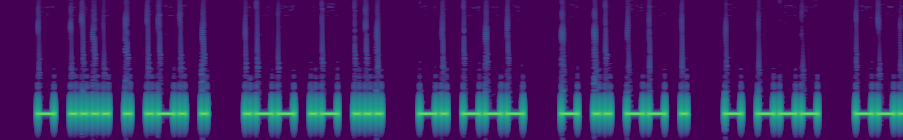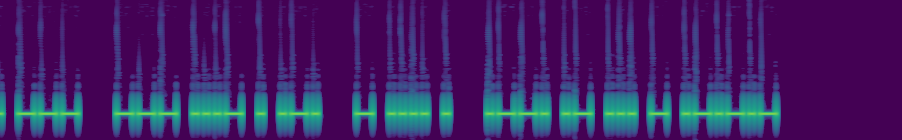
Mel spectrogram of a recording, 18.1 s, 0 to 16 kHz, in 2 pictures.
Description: Morse code, heard as a keyed tone, about 22 wpm, 700 Hz. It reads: THERE WAS NO TIME TO GO OVER THE PAST.
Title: Sentences from Top 1000 Words - Review Part 3 - 22wpm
